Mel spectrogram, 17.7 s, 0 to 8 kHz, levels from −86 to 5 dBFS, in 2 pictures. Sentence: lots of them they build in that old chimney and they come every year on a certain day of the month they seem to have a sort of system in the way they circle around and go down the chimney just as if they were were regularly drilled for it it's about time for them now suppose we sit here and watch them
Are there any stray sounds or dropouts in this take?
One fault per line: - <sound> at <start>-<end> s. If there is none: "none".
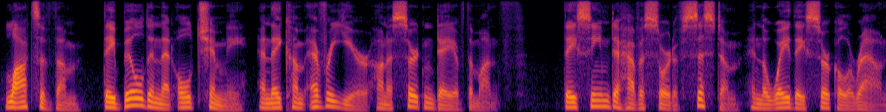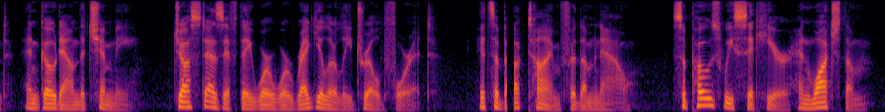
- dropout at 13.9-14.0 s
